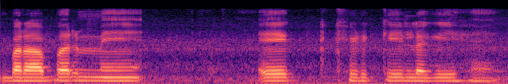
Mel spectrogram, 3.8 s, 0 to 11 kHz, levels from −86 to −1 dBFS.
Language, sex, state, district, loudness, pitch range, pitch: Hindi, male, Uttar Pradesh, Shamli, -18 LUFS, 130-135 Hz, 135 Hz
